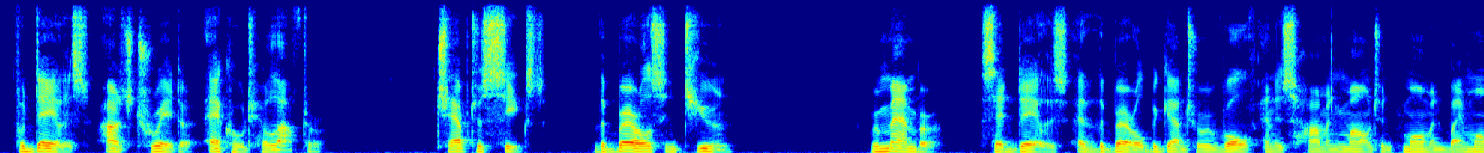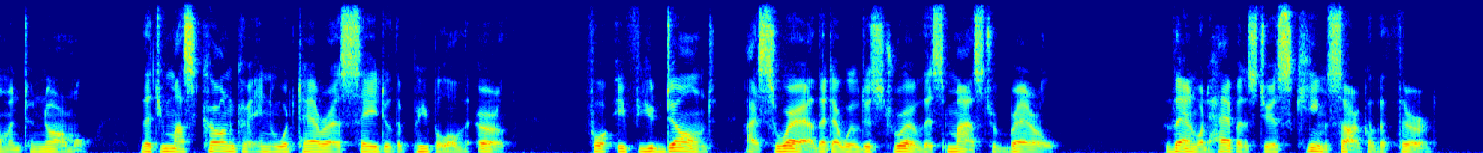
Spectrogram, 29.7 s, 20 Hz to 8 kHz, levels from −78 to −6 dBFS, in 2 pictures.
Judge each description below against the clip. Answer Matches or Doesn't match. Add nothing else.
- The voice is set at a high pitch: Doesn't match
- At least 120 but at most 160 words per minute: Matches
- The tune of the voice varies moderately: Doesn't match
